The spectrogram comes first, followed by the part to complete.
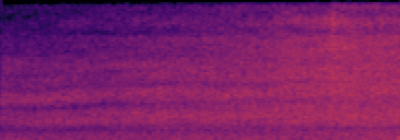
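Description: Steady wash of ocean surf, with wind noise on the microphone.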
